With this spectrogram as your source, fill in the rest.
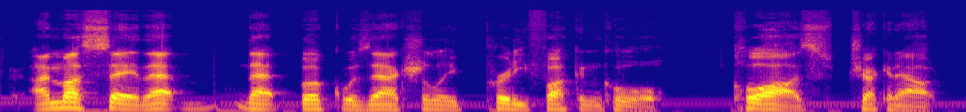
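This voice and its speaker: With music in the background, a man speaks at medium pitch and ordinary pitch variation in a dry, close sound with no echo. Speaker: streamer and pop culture news host. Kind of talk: news reading with commentary. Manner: fast.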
